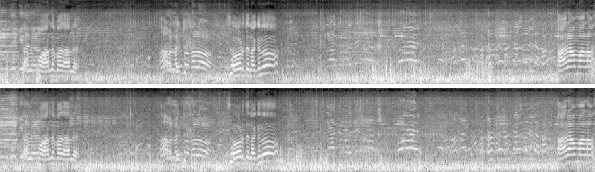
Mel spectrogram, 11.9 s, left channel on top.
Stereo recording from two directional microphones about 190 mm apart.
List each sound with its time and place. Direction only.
0.8 s speech: 5° left (ahead or behind)
3.8 s speech: 30° left (ahead or behind)
4.5 s speech: 5° right (ahead or behind)
11.1 s speech: 10° right (ahead or behind)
